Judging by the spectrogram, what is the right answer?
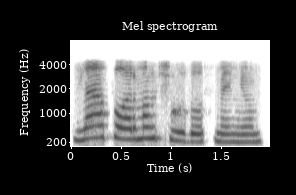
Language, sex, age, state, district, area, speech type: Kashmiri, female, 18-30, Jammu and Kashmir, Budgam, rural, conversation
